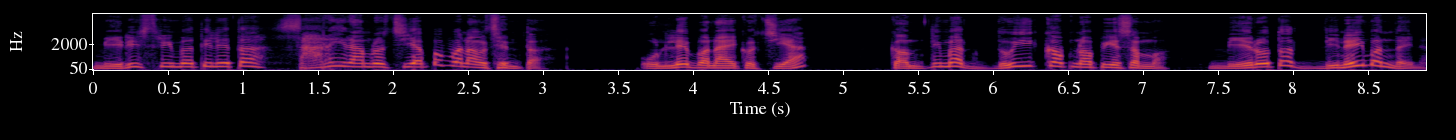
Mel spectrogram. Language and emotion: Nepali, happy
